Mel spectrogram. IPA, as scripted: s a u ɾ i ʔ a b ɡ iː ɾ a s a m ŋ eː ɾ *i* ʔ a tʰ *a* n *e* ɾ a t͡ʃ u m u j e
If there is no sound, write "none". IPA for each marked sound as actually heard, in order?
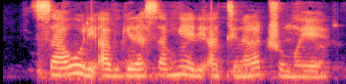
i, i, a

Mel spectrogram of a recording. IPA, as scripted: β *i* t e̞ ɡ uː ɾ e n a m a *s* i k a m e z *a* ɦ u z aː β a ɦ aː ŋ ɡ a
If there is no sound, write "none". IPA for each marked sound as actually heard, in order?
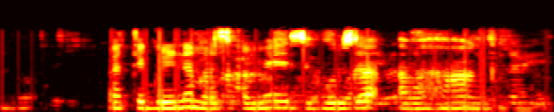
a, z, i

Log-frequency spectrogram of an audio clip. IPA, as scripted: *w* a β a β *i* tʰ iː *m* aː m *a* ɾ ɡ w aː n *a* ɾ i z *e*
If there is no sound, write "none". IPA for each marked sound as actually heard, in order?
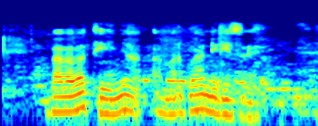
β, a, ɲ, a, i, e

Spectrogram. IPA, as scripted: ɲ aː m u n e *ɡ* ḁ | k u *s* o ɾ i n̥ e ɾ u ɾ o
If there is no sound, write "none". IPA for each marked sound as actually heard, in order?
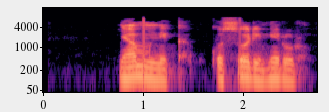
k, s

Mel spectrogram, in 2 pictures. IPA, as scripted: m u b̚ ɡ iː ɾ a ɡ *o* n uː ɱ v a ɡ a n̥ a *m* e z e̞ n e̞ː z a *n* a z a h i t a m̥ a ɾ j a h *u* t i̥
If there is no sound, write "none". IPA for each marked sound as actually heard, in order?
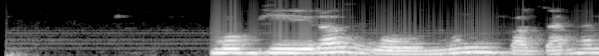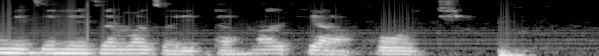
o, m, m, o

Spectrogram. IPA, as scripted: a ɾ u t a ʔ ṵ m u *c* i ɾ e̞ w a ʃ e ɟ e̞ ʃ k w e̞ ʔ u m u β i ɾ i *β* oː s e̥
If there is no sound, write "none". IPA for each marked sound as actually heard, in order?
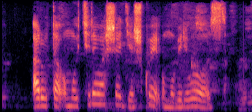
c, w

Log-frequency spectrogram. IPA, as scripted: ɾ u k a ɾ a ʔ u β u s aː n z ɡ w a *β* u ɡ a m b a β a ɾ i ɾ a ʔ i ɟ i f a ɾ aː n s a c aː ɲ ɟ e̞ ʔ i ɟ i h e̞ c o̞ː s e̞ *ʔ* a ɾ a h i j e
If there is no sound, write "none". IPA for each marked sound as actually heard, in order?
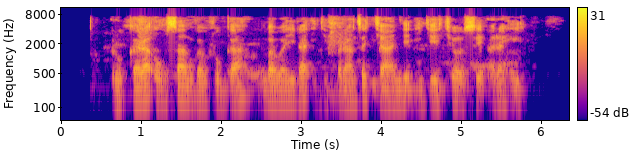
v, ʔ

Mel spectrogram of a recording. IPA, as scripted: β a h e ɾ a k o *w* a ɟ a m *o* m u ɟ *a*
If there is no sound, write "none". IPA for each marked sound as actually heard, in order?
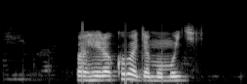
β, u, i

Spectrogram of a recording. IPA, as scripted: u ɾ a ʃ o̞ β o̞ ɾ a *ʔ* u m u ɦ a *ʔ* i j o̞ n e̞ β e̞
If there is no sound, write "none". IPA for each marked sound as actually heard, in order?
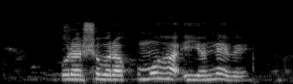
k, ʔ

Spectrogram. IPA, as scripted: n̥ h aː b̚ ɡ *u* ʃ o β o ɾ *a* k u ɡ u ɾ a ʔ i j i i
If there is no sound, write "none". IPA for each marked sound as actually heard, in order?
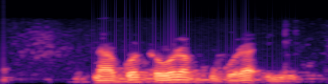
o, a

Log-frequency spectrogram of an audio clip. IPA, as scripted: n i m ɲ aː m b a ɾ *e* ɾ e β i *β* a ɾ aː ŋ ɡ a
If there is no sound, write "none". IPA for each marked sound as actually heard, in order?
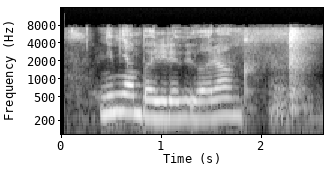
i, β

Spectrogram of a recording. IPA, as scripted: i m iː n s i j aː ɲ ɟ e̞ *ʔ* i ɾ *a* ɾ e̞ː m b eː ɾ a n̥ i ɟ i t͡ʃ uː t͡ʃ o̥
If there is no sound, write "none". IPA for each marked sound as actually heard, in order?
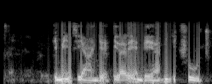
ʔ, a

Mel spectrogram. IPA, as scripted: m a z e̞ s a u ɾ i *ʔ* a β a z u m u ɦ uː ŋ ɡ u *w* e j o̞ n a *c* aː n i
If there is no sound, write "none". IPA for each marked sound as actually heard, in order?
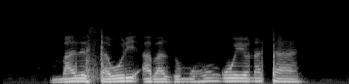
ʔ, w, t

